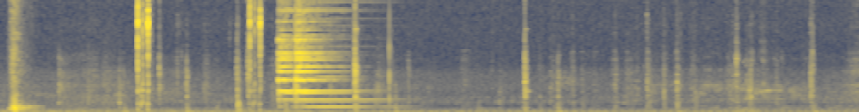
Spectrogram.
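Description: Clicks and knocks of a hand working at a car's under-dash fuse box, the loudest a sharp knock right at the start, then a brief metallic ringing about three seconds in that fades within a second, over a low steady hum.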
